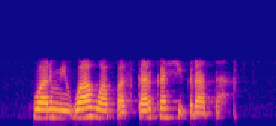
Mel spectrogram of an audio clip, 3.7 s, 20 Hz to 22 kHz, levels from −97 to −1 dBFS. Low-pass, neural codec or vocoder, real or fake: 3.6 kHz; none; real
